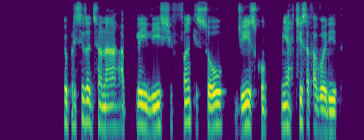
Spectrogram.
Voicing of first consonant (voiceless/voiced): voiced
